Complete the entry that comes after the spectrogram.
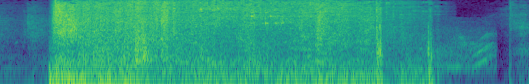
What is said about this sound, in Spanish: Este que están oyendo es el sonido de la explosión del puerto de Beirut desde el interior de una iglesia cercana mientras se estaba celebrando la misa. Un sonido que de hecho se ha quedado grabado en la mente y en el corazón de todos los libaneses.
